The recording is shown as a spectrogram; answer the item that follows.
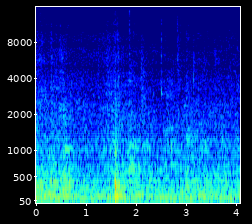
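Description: Quiet hall background with a single sharp knock about one and a half seconds in.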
